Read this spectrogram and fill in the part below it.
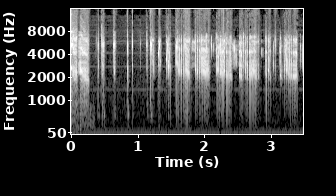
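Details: Noise-free swiftlet lure sound for farmers: scattered short chirps opening into dense, raspy chattering with quick high twittering notes.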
